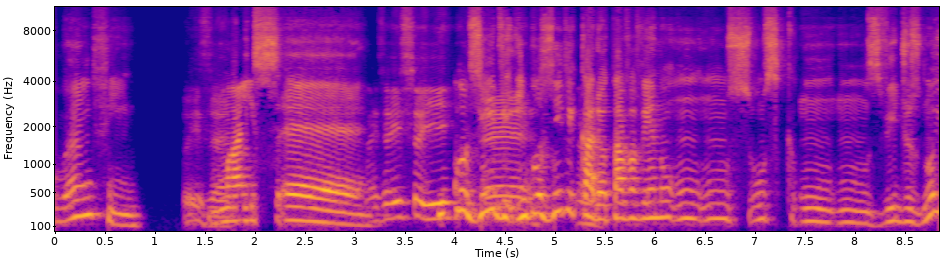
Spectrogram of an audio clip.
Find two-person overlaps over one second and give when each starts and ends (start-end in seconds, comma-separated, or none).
3.9-5.5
